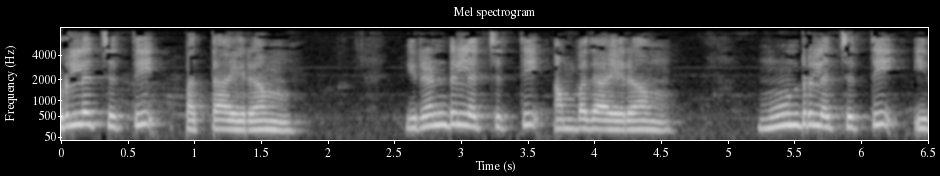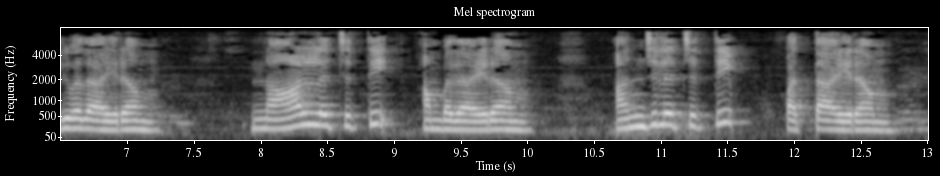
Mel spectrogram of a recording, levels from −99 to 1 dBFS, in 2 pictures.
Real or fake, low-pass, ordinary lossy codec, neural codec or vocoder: real; 7.2 kHz; MP3, 32 kbps; none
